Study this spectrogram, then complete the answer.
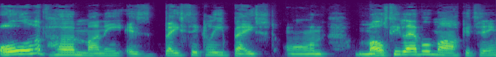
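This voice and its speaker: A man's pitch swings very widely. The recording is dry and close, with no echo. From United Kingdom. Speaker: religious debater on a live stream. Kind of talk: heated debate. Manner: halting, frequent restarts and filler.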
